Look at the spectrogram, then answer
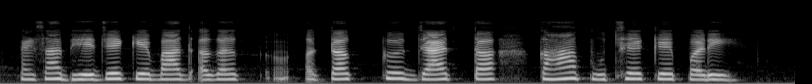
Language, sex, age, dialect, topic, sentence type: Maithili, female, 56-60, Angika, banking, question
